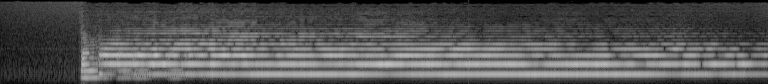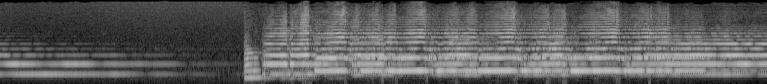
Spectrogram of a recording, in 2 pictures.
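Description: Shofar (ram's horn) blowing one long, steady blast that fades out after about nine seconds. A second blast follows, broken into rapid, fluttering short notes.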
